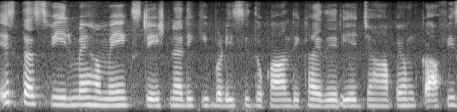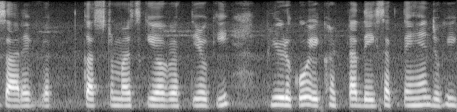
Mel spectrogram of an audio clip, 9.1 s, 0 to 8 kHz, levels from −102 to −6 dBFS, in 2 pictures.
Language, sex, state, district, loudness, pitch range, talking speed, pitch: Hindi, female, Chhattisgarh, Sarguja, -17 LUFS, 170-195 Hz, 215 wpm, 180 Hz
